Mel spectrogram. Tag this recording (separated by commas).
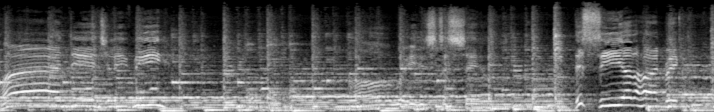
Country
